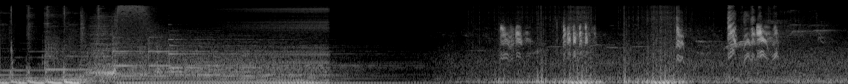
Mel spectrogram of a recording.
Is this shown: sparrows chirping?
yes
